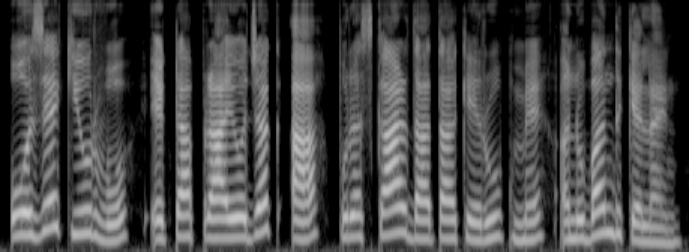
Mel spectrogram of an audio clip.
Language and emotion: Maithili, neutral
